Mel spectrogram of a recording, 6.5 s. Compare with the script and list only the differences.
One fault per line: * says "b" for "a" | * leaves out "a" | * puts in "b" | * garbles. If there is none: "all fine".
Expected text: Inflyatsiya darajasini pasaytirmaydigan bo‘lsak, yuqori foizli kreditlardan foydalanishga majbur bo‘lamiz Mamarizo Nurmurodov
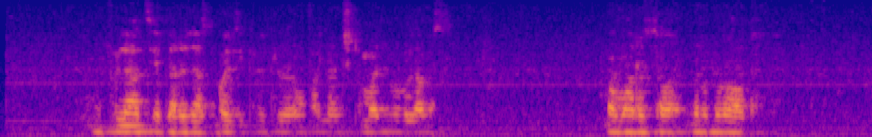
* leaves out "pasaytirmaydigan bo‘lsak yuqori"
